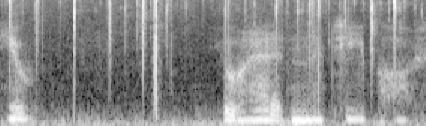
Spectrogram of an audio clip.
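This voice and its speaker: An actress playing a frightened but defiant young captive in old radio suspense style, earnest and formal. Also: female voice, on the high side, level tone, a little slow, vocal fry, warm tone. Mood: weak, desperate. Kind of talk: 1940s radio suspense acting. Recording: noisy old-time radio recording.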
